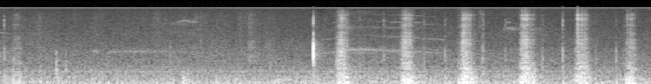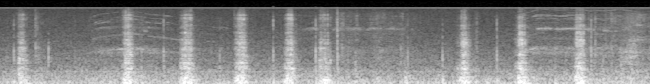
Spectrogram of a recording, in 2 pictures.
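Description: A metal dip-pen nib scratches quick hatching strokes across a large, flat white paper sheet. Short, dry, bright scratches repeat at an uneven pace over a soft, continuous rubbing of the nib on the paper, with a few louder strokes standing out. The overall sound stays quiet and close.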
